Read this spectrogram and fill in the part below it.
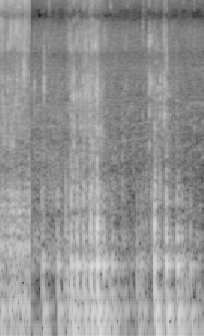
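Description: Vegetables, including eggplant, being washed under a running kitchen tap, with a close, steady stream of water splashing and sloshing over them and no talk.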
